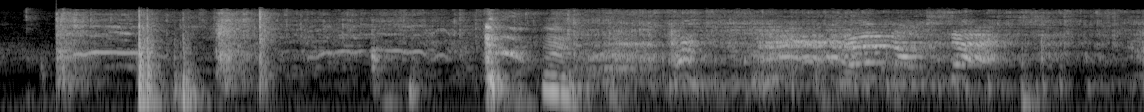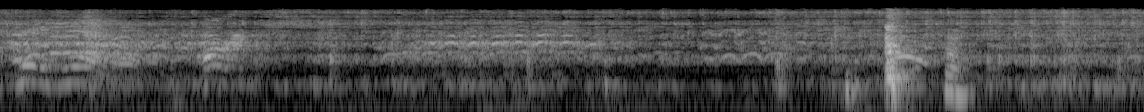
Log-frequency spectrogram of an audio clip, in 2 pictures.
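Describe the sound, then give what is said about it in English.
Horses whinnying in a corral beside a burning barn and field: several shrill, wavering neighs come between and under urgent human voices talking. “you gotta get those horses out of that corral. Get them out.”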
